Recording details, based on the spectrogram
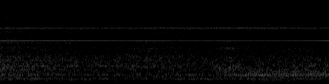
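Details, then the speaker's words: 2013 Ford Edge V6 with a battery-drain complaint, ignition off: a faint, steady high-pitched buzz from the throttle body, which stays awake with the PCM when it should be asleep. "But, and on Fords, it might take half an hour, 45 minutes, but I don't think the throttle body should be awake for, you know, doing an evap check"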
